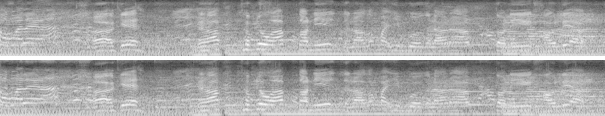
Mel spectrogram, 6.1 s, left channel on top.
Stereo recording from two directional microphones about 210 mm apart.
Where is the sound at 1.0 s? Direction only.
5° right (ahead or behind).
